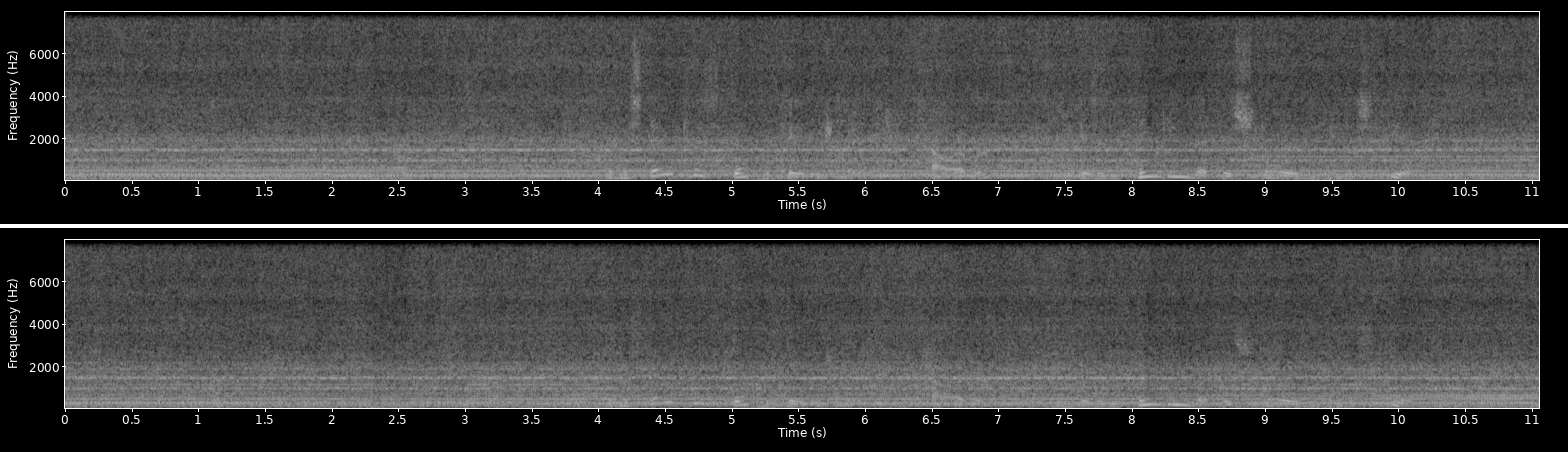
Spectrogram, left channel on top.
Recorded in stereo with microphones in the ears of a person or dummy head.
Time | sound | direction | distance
4.0 | a man speaking | 35° left (ahead or behind) | ?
